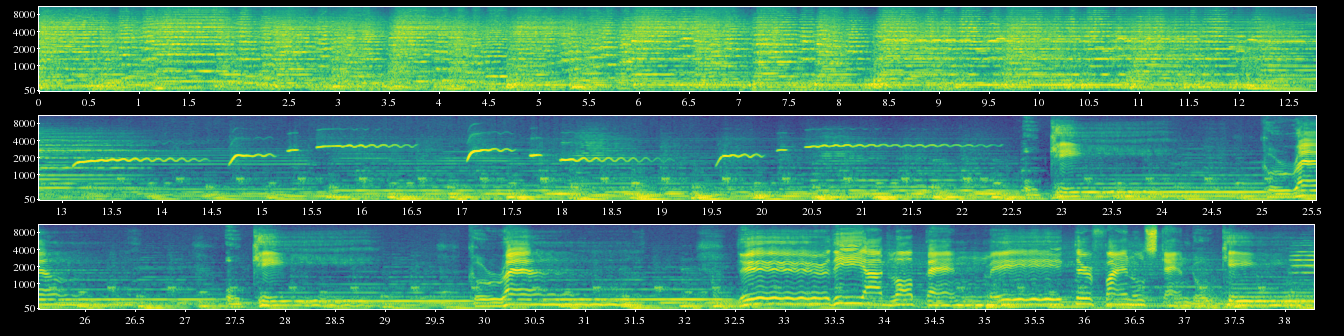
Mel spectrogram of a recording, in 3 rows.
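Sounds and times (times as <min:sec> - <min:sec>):
full orchestral western-style theme music: 0:00.0 - 0:38.2
person whistling a western-style theme tune: 0:08.5 - 0:12.4, 0:13.0 - 0:34.1
speech: 0:36.3 - 0:38.2.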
